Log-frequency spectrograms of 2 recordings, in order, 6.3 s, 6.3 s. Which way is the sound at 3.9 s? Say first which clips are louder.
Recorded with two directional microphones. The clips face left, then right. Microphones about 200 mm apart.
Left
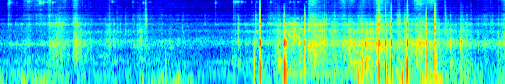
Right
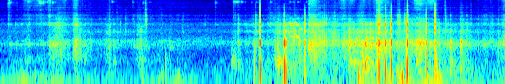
Even; centre (ahead or behind).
